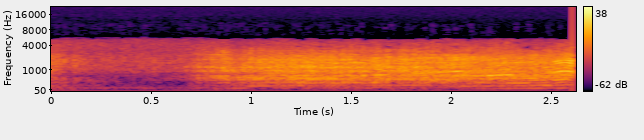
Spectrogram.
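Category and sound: vehicle, car driving off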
